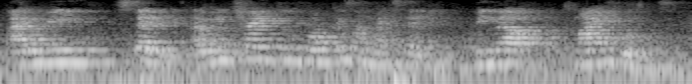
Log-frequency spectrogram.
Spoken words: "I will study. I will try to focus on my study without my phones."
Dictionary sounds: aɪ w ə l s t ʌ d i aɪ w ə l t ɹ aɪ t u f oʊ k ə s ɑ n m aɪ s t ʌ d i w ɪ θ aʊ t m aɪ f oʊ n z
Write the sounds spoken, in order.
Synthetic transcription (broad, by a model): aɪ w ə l s t ʌ d i aɪ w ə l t ɹ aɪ t u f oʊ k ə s ɑ n m aɪ s t ʌ d i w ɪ t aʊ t m aɪ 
